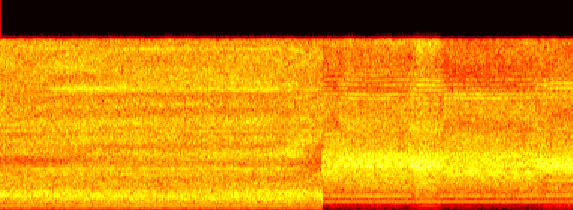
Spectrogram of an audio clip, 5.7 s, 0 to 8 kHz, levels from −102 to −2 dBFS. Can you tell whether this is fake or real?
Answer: real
